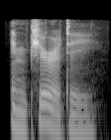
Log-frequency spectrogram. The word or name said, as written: impurity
